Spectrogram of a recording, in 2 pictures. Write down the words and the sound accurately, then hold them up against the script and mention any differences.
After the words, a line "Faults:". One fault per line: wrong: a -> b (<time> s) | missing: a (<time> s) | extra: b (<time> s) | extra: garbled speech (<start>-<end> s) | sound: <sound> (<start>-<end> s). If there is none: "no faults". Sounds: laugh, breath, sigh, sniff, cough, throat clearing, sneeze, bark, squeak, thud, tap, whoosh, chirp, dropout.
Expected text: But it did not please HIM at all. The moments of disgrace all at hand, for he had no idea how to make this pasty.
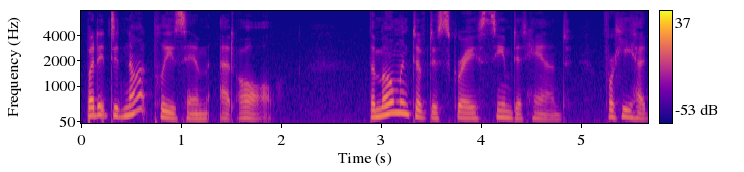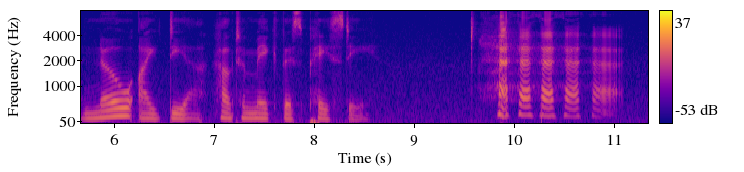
But it did not please HIM at all. The moment of disgrace seemed at hand, for he had no idea how to make this pasty.
Faults:
wrong: moments -> moment (3.0 s)
wrong: all -> seemed (4.1 s)
sound: laugh (9.6-11.1 s)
